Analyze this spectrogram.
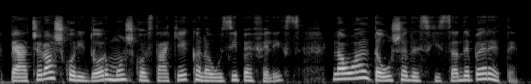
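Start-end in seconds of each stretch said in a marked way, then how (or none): none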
